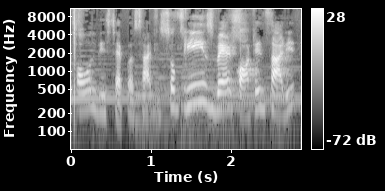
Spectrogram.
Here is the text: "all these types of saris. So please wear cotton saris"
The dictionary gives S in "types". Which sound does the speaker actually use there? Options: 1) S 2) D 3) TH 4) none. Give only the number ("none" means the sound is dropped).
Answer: 4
